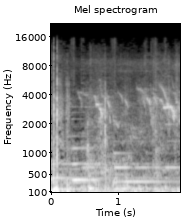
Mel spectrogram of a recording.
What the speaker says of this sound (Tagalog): Yan na naman kayo mga manok.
